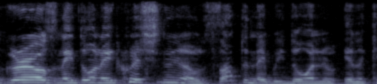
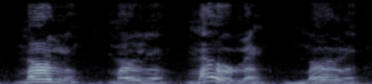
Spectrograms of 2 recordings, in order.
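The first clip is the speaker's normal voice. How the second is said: put-on Merla said again and again, softer each time, reaching for Rita's accent; trying Rita's accent; 3 semitones lower, 3 dB quieter than usual. Streamer trying to copy Rita's accent on Merla. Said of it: "so I can't quite carry, pull it off".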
